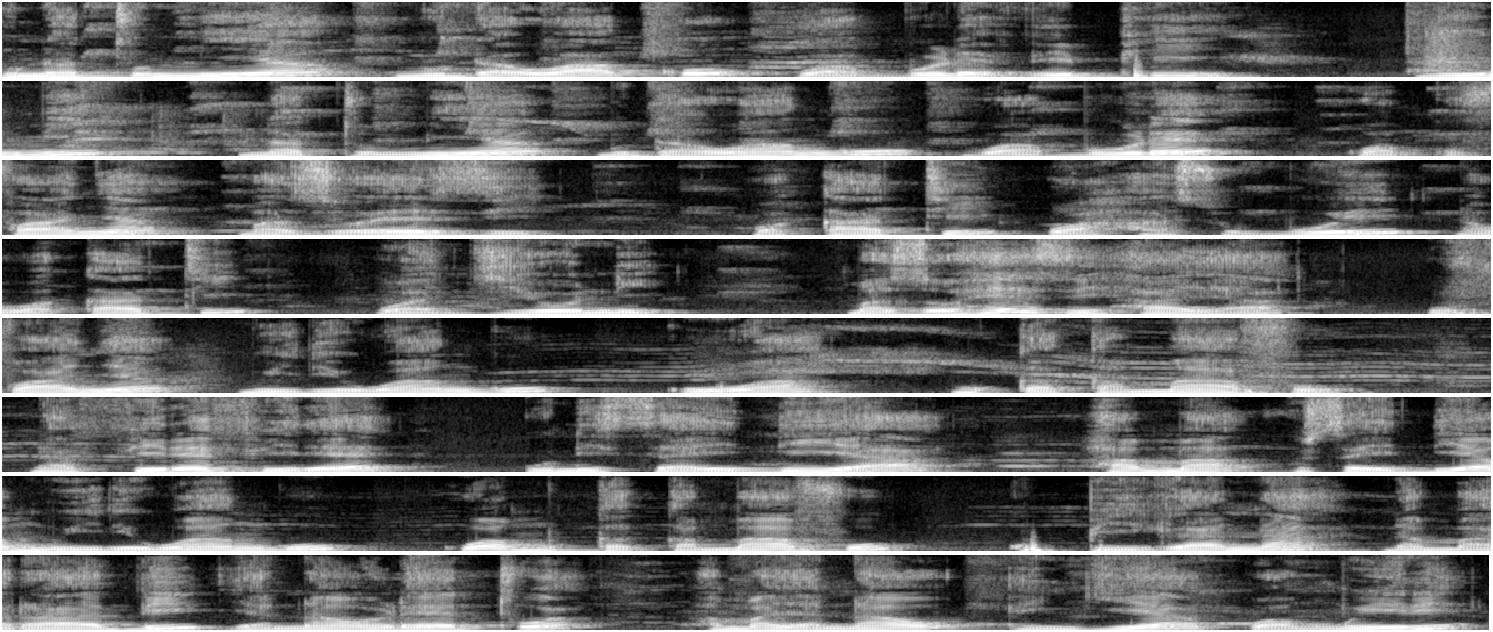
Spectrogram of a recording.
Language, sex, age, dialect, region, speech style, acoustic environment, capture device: Swahili, male, 25-34, Kenya - Nairobi Sheng-influenced, Kenya, focused, silence, mobile / Linux / Chrome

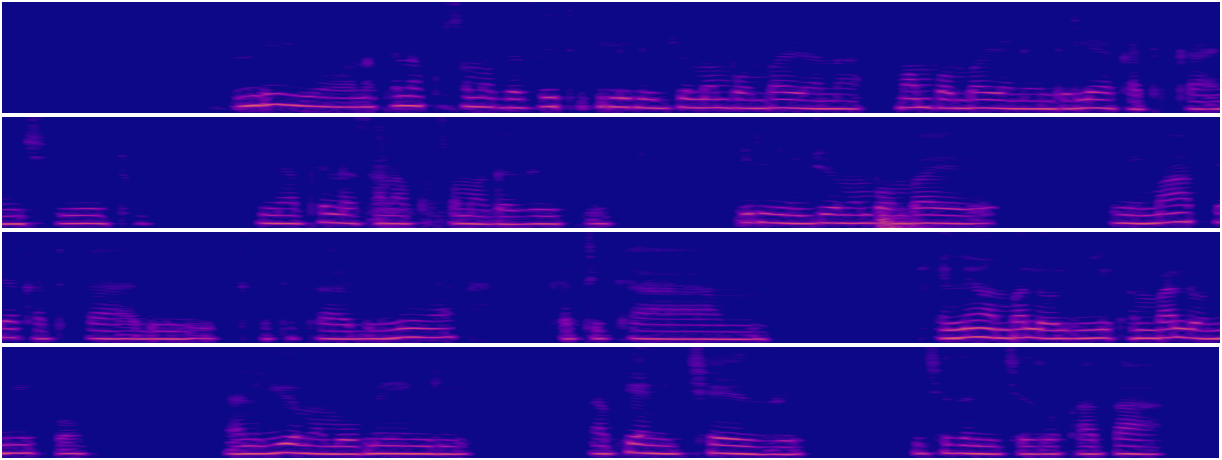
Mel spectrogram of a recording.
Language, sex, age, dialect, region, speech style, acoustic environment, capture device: Swahili, female, 25-34, Kenya - Nairobi Sheng-influenced, Kenya, relaxed, silence, mobile / Linux / Chrome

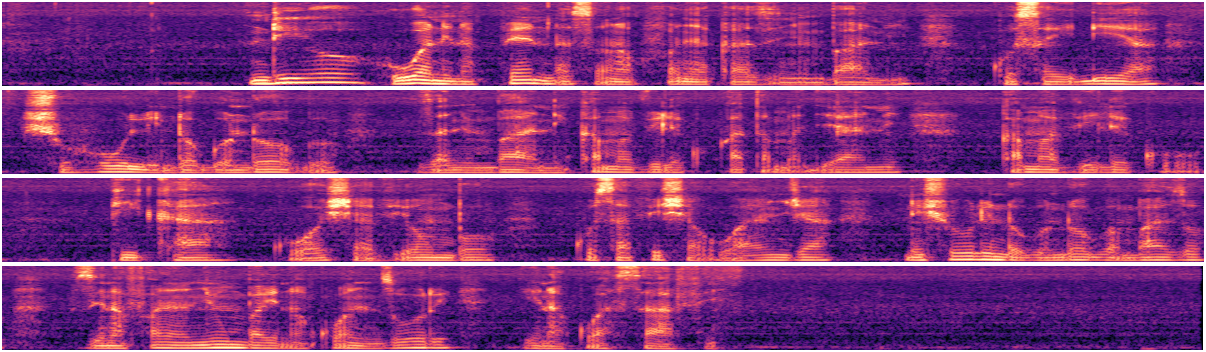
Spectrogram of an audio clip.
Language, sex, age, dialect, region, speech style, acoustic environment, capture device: Swahili, male, 25-34, Tanzania - Dar es Salaam, Tanzania, relaxed, silence; nature, desktop / Windows / Chrome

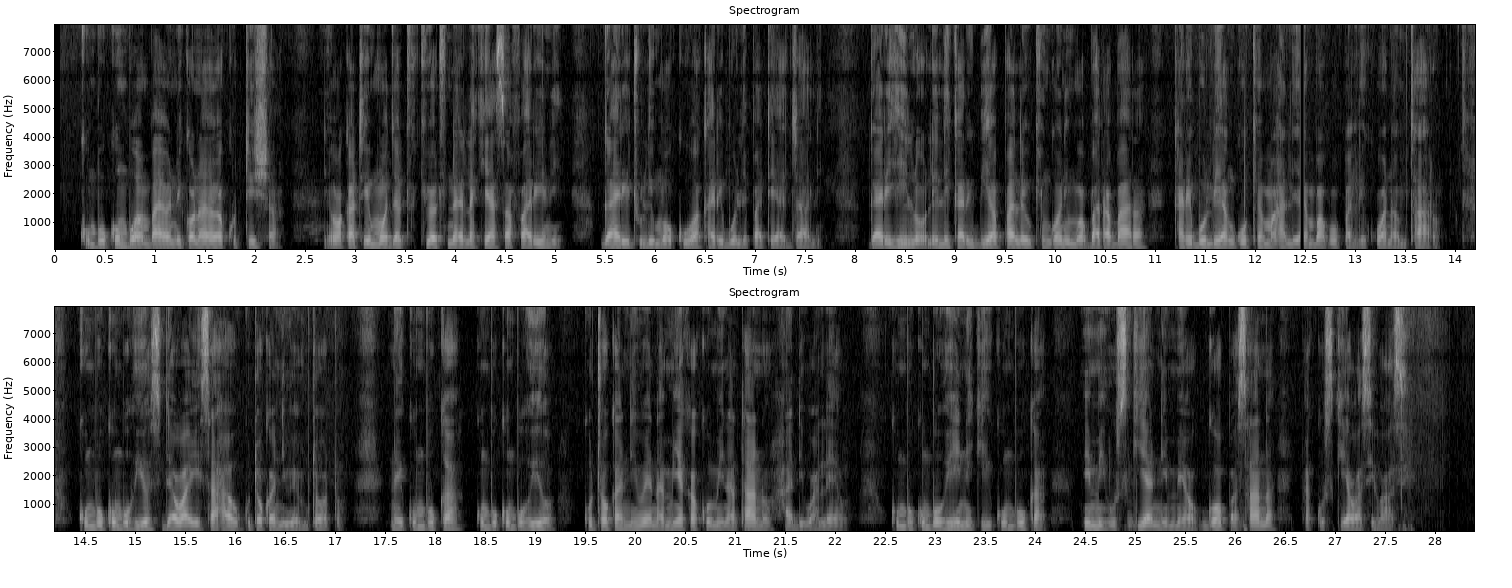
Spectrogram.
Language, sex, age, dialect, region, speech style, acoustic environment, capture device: Swahili, male, 25-34, Kenya - Nairobi Sheng-influenced, Kenya, relaxed, silence, mobile / Linux / Chrome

